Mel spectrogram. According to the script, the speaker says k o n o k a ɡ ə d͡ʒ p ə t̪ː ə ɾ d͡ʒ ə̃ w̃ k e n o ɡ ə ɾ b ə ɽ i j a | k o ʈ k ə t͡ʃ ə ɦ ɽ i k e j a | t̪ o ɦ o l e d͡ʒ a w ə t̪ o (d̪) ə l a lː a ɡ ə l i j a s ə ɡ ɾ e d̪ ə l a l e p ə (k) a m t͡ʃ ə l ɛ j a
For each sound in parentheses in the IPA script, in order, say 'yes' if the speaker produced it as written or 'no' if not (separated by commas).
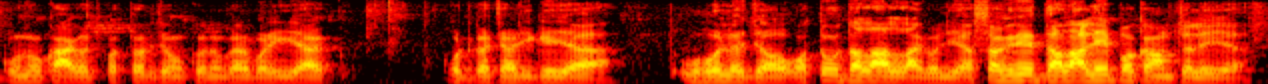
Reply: yes, yes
